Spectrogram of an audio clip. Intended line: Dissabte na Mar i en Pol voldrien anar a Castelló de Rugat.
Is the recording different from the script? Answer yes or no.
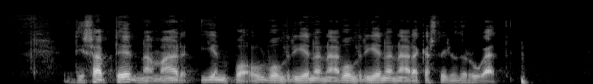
yes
